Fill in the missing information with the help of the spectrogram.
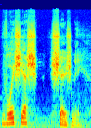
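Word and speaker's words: Wojciech Szczęsny: the correct pronunciation is Wojciech Szczesny.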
